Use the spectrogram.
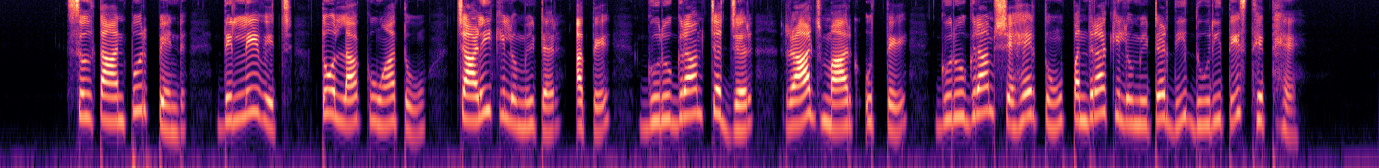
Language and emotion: Punjabi, neutral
